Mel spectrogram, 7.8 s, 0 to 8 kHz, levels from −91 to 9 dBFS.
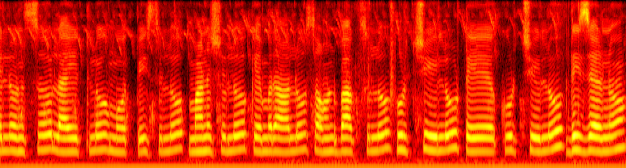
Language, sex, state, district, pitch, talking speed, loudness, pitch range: Telugu, male, Andhra Pradesh, Guntur, 210 Hz, 290 wpm, -20 LUFS, 205-225 Hz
